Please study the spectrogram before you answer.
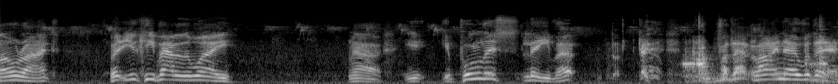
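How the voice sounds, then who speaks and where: A curt, grudging railway signalman from a radio drama. His voice is high and bright, with a faint hiss behind it. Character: gruff male railway signalman. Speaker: signalman working the points.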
